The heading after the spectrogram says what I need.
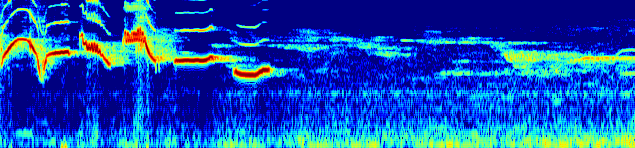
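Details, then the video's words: Oriental magpie-robin singing fiercely: a quick string of five loud, looping whistles lasting just over a second, then near silence with only a faint high note trailing off. "dengan cepat Kacer anda cepat ngamuk ngotot"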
